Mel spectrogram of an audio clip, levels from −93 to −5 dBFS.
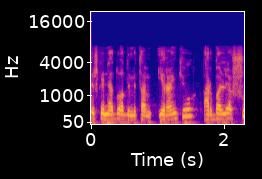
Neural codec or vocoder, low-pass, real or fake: none; 7.2 kHz; real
